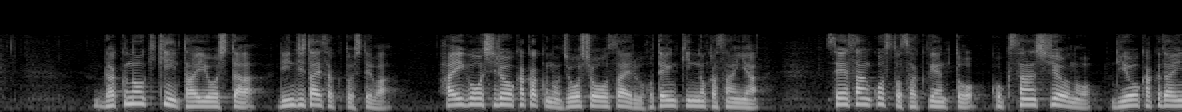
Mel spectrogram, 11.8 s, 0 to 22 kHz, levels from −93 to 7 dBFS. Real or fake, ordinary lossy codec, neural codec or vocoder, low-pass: real; none; none; 7.2 kHz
